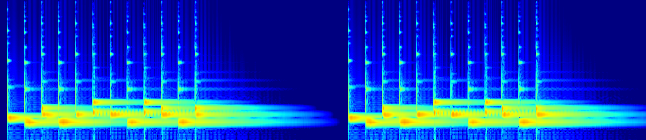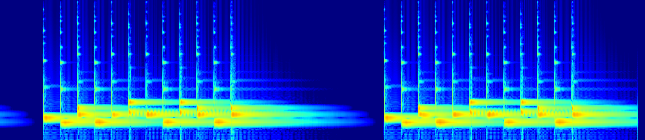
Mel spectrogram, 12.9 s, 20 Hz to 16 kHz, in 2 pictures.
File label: ringtone; 3CXPhone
